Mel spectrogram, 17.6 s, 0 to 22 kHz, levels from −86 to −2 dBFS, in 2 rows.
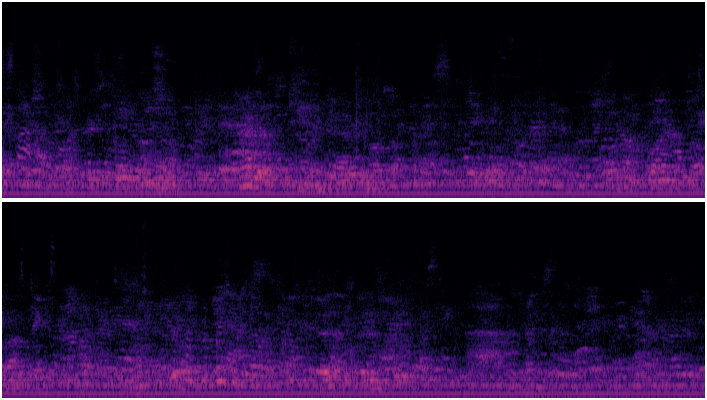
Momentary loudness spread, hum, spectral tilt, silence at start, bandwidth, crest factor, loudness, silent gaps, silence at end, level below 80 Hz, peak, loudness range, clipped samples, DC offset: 7 LU; none; -6 dB/octave; 0 s; over 20 kHz; 18 dB; -50 LUFS; none; 0 s; -60 dBFS; -30 dBFS; 3 LU; under 0.1%; under 0.1%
